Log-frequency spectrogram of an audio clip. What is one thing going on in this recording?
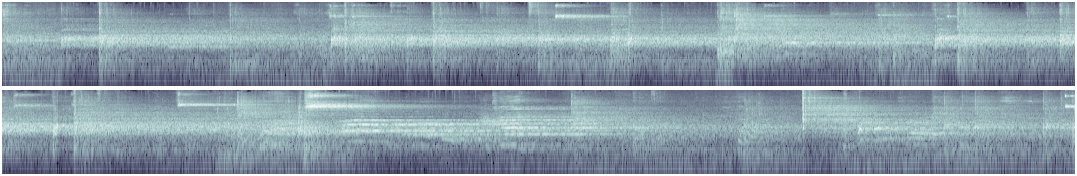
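A racquetball smacks off racquets and walls in an echoing court.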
